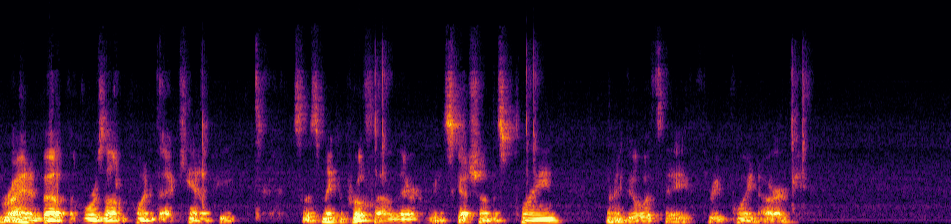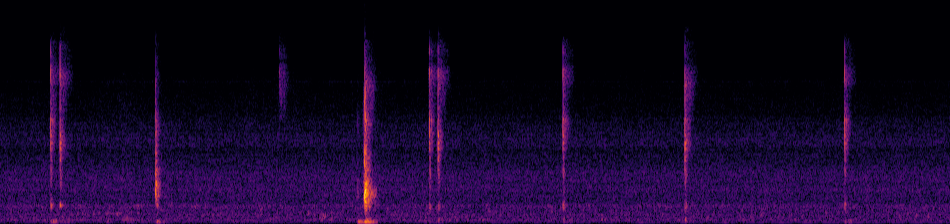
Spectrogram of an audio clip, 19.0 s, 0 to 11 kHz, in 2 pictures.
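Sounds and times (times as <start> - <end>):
computer mouse clicking: 3.7 - 4.0, 7.9 - 8.2, 10.0 - 10.3, 13.1 - 14.0, 17.9 - 18.1.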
